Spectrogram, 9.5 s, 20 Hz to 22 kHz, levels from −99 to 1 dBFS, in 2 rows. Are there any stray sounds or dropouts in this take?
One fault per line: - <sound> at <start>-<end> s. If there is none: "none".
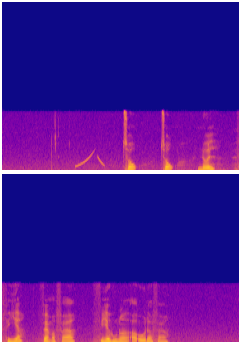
- chirp at 1.5-2.1 s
